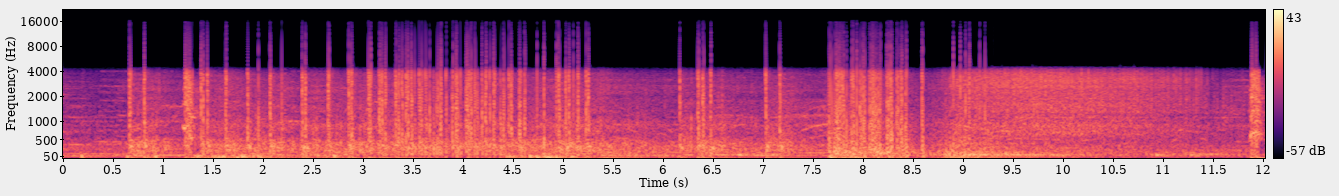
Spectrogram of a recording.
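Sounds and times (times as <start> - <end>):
fireworks bangs and cracks: 0.6 - 12.0
low rumble: 4.3 - 11.8.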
